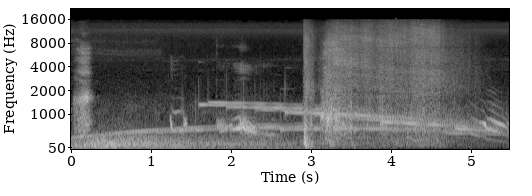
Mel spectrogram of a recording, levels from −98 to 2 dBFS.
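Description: At 1.37 to 1.40 s and again at 3.54 to 3.57 s there is Bluetooth stutter. Each time, about 29 ms of audio fails to arrive, which fits a pair of lost packets. The receiver fills the gap by replaying its last buffered slice, producing a brief repeat, and then the sound resumes further along, skipping the missing material rather than picking up where it stopped.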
